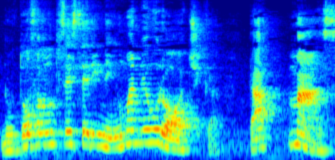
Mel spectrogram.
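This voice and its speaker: A woman talks in an animated tone, her pitch swinging very widely. The room echo is audible, and there is noticeable background noise. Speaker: nutritionist. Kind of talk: live stream talk. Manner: stern-sounding intonation.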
